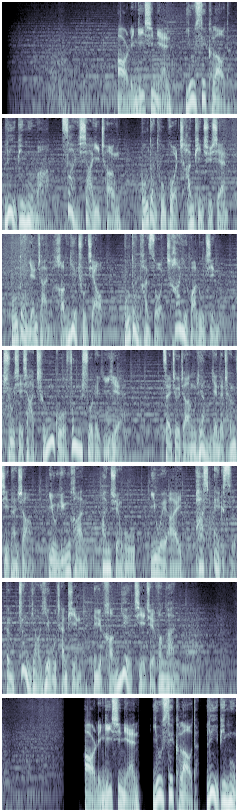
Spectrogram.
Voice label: 男, 大气, 浑厚, 企业宣传片

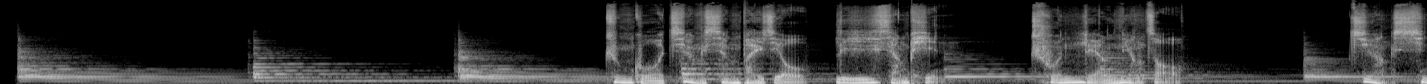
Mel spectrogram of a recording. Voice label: 广告 大气讲述; 肆拾玖坊

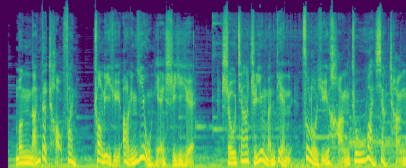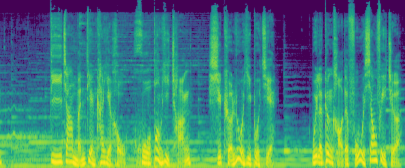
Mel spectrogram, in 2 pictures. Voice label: 专题,猛男的炒饭

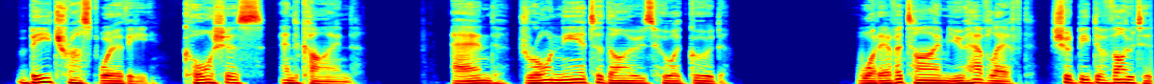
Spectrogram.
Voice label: 外籍男 英文版 试音; 弟子规英文版

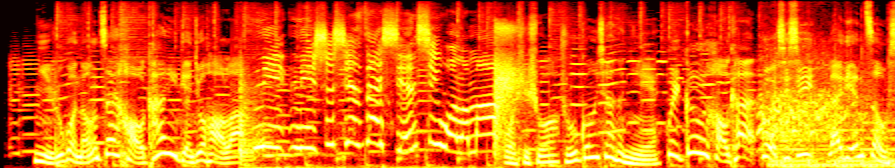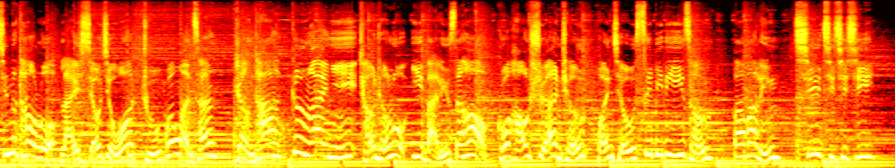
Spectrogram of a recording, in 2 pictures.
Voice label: 男 广告 搞怪时尚

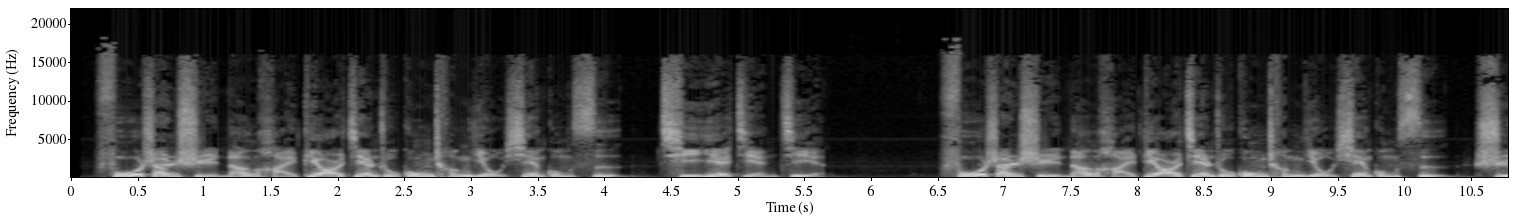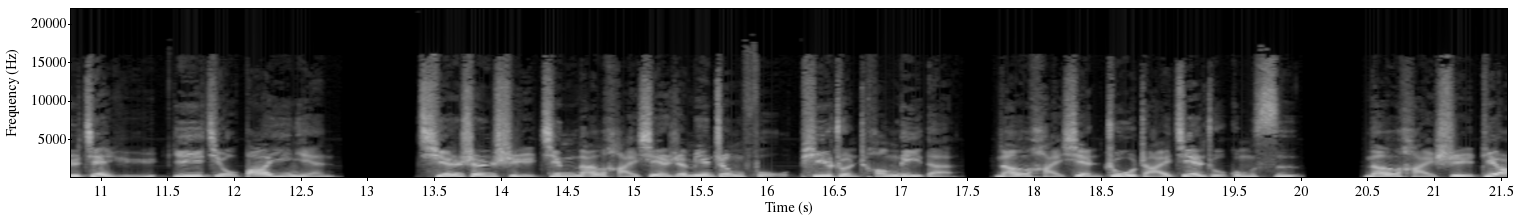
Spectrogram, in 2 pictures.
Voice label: 男, 企业宣传; 佛山市南海第二建筑公司宣传

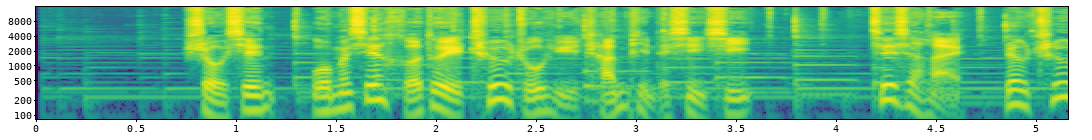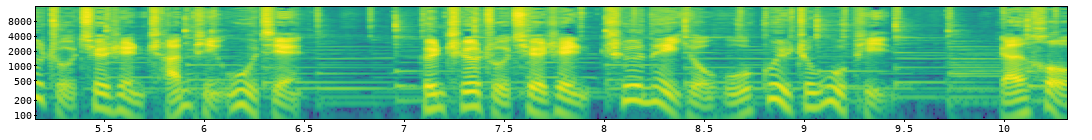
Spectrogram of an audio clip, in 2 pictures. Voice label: 男 广告 4S店维修服务

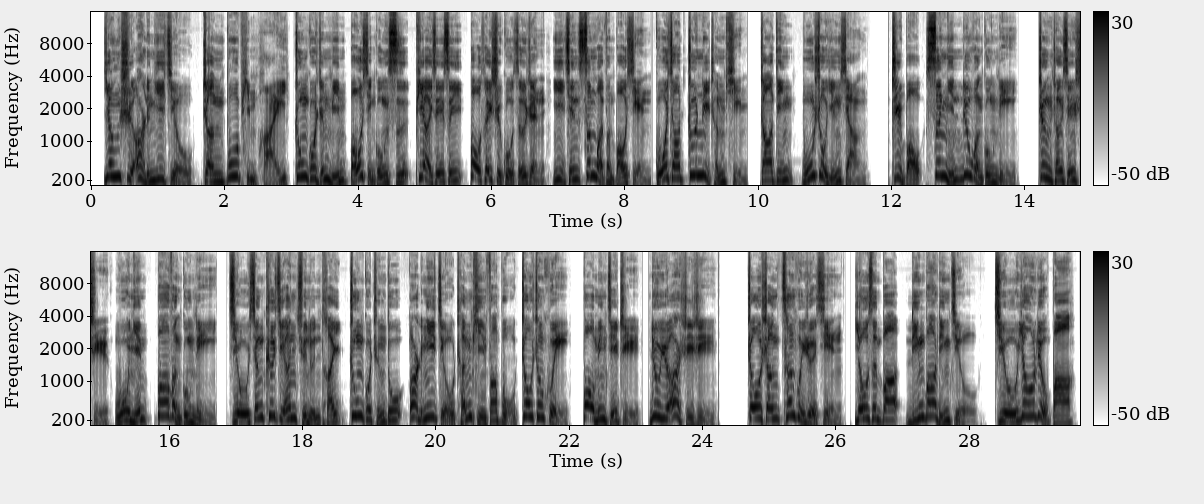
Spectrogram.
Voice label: 广告, putonghua nan; 久祥科技

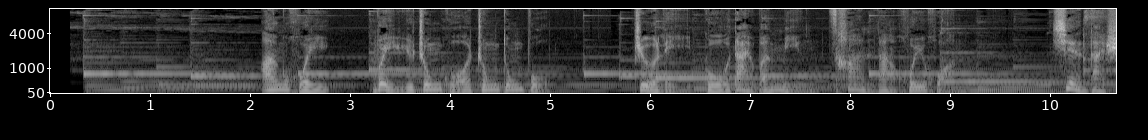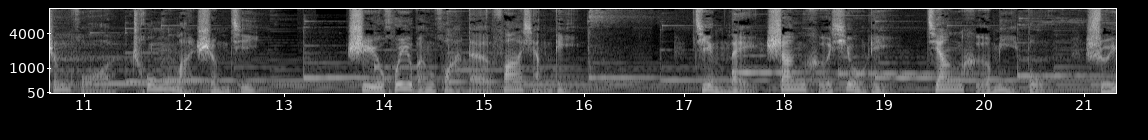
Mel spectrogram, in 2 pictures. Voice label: 男, 宣传片, 城市, 磁性知性, 亲切舒缓; 安徽

